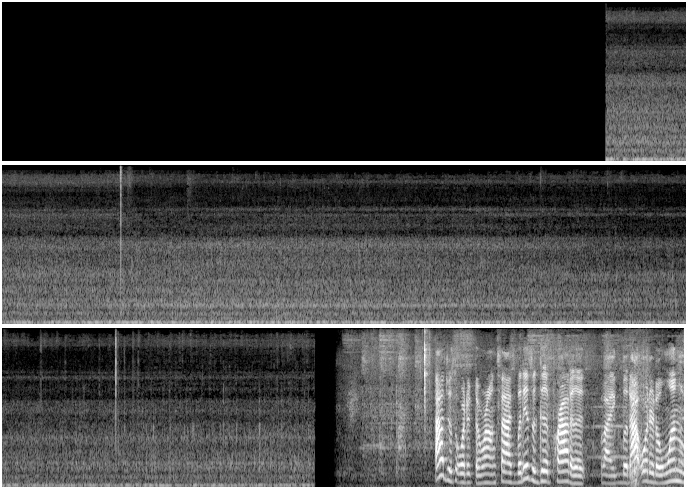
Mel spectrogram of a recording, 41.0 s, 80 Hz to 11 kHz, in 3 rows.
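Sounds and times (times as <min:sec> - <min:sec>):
electric kettle heating water: 0:12.1 - 0:41.0.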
